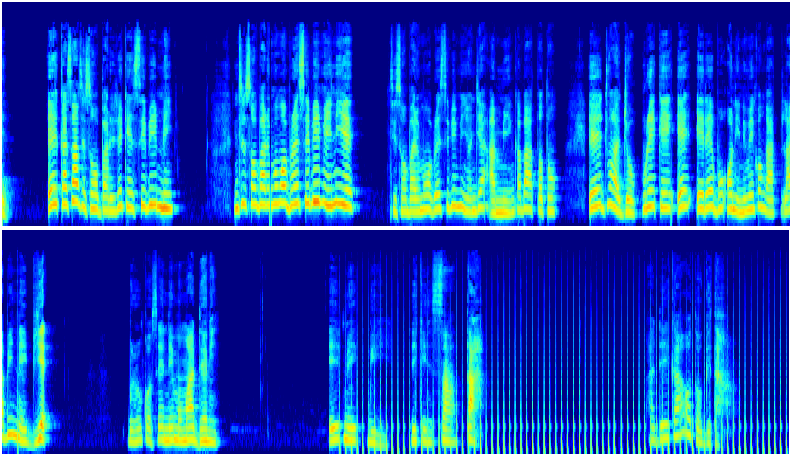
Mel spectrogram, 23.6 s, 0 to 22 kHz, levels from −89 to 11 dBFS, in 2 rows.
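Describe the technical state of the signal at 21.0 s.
At 21.0 s two faults overlap. A train of clicks runs from 16.88 s to 23.59 s: a regular ticking at about 11.4 clicks per second, some seventy pulses in all, with peaks roughly as loud as the speech itself. Because the pulses are evenly spaced and near-identical in shape, they come from an external repeating source, most likely electrical interference from nearby equipment or a faulty connection or power supply. The ticking stays audible in the pauses between phrases as well as over the speech.

At 21.03 s there is also a gap between stream segments. Two consecutive segments' time stamps leave a hole of 19.2 ms, and the player fills that hole with digital silence. The result is a brief, hard-edged dropout in the speech rather than a fade. No audio content is lost; the timeline is just stretched by that amount. Its placement fits a stream cut into one-second segments, with the misalignment at one segment boundary.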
